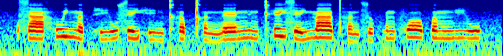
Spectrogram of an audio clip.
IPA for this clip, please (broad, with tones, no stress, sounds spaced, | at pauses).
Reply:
s aː˧ h uː˥ j n̪ ɐ˨˥ t̚ h iː˨˥ w s e˧ j h iː˨˩ ŋ kʰ ɐ˧ p̚ kʰ ɐ˨˩ n n̪ ɛː˨˧ ŋ ɪ˨˧ ŋ kʰ e˥ j s e˨˧ j m aː˥ t̪ʰ ɐ˨˩ n s ʊ˨˥ k̚ ɐ˥ n f ɔː˥ p ɐ˥ m ŋ iː˥ w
